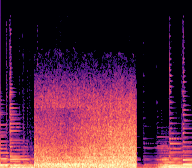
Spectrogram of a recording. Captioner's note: air whooshes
